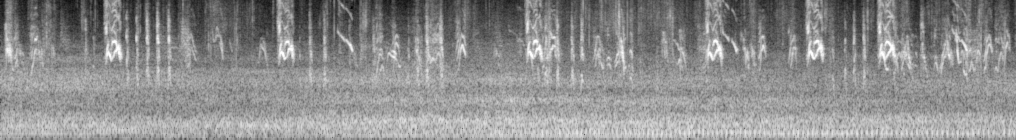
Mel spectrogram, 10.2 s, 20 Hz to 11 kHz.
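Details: Eurasian tree sparrows coming to a hand to be fed at a Tenmangu shrine on 9 December 2023; short, sharp chirps in separate bursts about every second or two, over a steady low background hum.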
